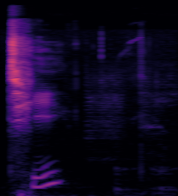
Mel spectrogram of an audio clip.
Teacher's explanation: aspiration is the name given to that puff of air that comes after the the stop in t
